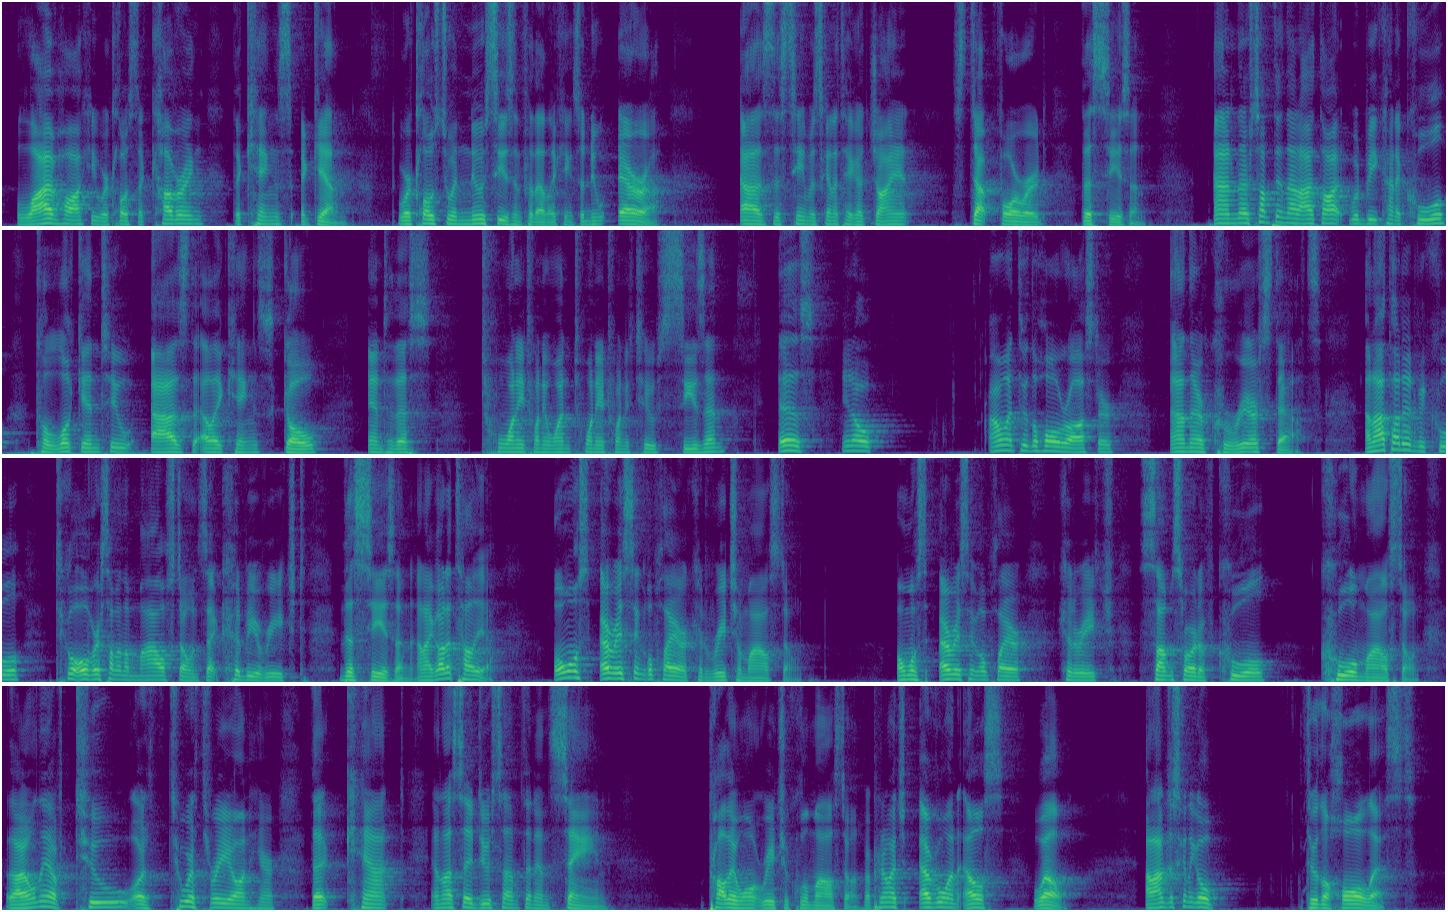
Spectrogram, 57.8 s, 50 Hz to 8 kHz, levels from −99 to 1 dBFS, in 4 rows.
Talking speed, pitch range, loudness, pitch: 160 wpm, 115-150 Hz, -31 LUFS, 130 Hz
